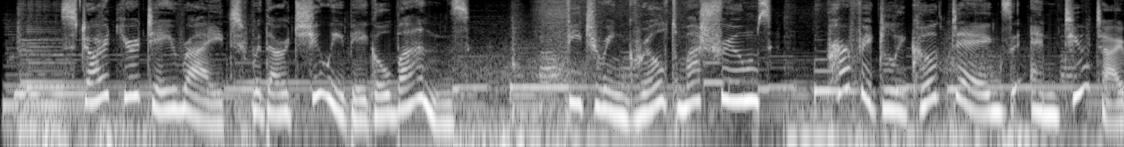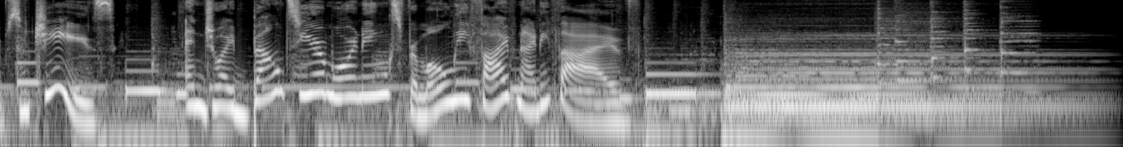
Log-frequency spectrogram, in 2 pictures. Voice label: Asian English Breakfast Bagel Food Romance; McDonalds

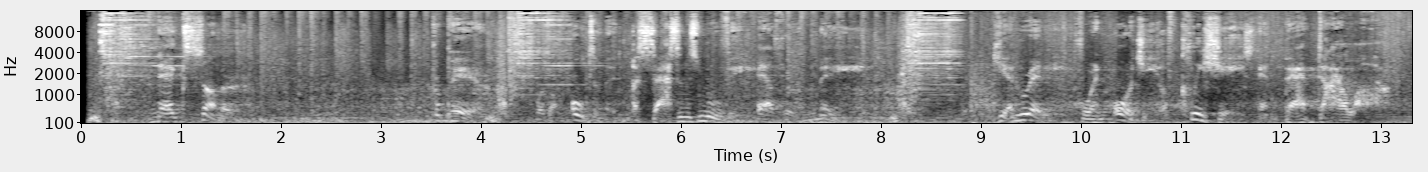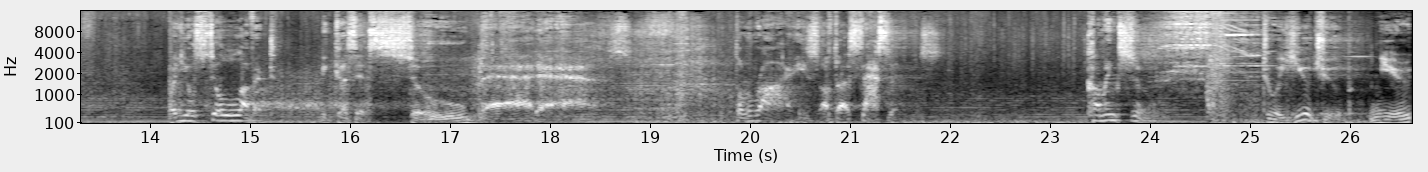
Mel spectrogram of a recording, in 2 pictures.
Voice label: Asian English Movie Trailer Voice

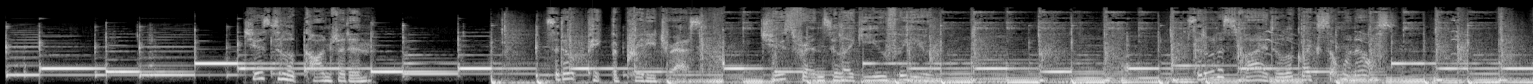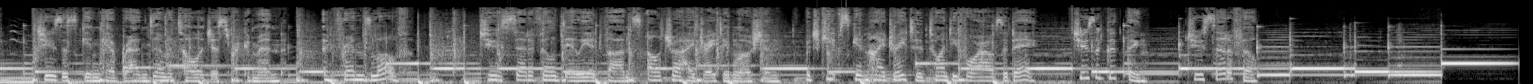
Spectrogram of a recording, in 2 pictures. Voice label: Asian English; Hydrated

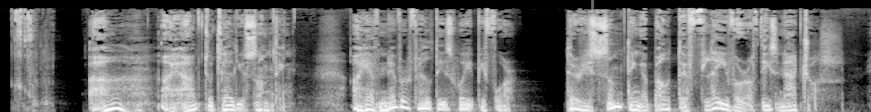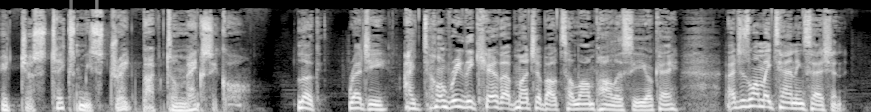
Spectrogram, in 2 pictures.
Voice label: English Spanish Characters

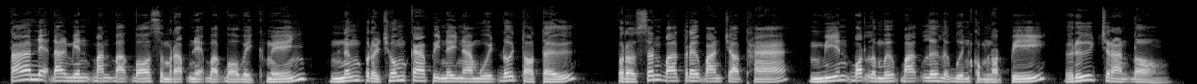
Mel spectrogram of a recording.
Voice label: Khmer Male E-Book

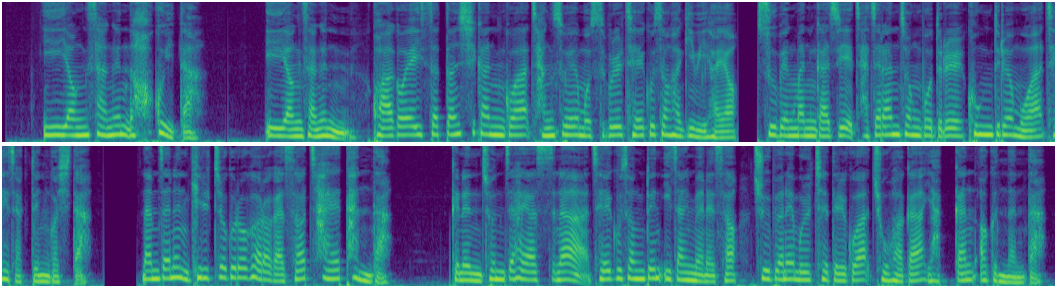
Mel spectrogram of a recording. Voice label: Korean

